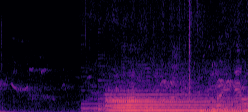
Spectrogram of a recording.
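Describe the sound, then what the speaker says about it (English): A bell rings out at day's end in the village-building game Norland, its sustained tones swelling after a quiet opening and hanging over a soft ambient background, with no talking. "I guess that bell indicates the end of the day."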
